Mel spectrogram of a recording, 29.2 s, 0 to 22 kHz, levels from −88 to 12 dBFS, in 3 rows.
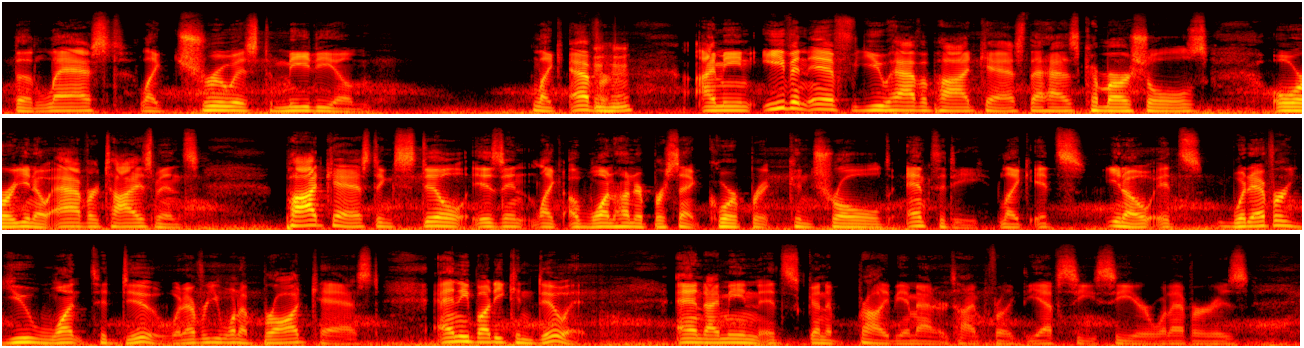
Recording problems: wind noise on the microphone; occasional gusts; 25 dB below the speech

